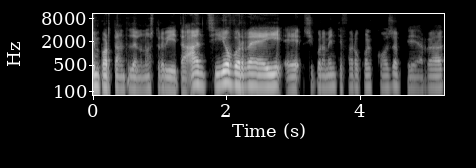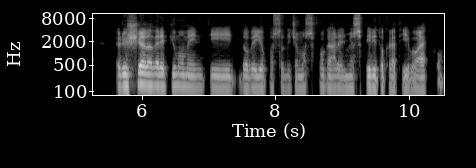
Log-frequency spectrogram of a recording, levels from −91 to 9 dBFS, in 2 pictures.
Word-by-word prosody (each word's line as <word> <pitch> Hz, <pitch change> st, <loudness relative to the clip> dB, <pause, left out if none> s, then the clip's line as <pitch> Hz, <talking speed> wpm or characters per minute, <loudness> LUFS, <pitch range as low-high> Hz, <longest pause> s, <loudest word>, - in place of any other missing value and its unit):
importante 130 Hz, -3 st, +1 dB
della 120 Hz, -2 st, -5 dB
nostra 125 Hz, +1 st, -12 dB
vita. 115 Hz, -2 st, -2 dB
Anzi, 150 Hz, -1 st, +2 dB
io 170 Hz, +2 st, +10 dB
vorrei, 145 Hz, -1 st, +6 dB
e 125 Hz, -, -5 dB
sicuramente 135 Hz, 0 st, -12 dB
farò 135 Hz, 0 st, -15 dB
qualcosa 135 Hz, 0 st, -13 dB
per 130 Hz, 0 st, -12 dB, 0.3 s
riuscire 145 Hz, +3 st, +3 dB
ad 150 Hz, -, +3 dB
avere 145 Hz, -1 st, 0 dB
più 145 Hz, 0 st, -9 dB
momenti, 130 Hz, -2 st, -8 dB
dove 130 Hz, 0 st, -9 dB
io 130 Hz, 0 st, -6 dB
posso, 125 Hz, +1 st, -15 dB
diciamo, 125 Hz, 0 st, -14 dB
sfogare 130 Hz, -1 st, -11 dB
il 120 Hz, -, -12 dB
mio 125 Hz, -, -10 dB
spirito 130 Hz, 0 st, -4 dB
creativo, -, -, -10 dB
ecco, -, -, -8 dB
130 Hz, 155 wpm, -23 LUFS, 125-140 Hz, 0.3 s, io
